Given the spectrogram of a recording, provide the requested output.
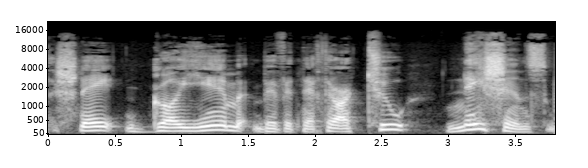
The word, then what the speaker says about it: goyim: So the word is pronounced as goyim, nations, but the word is spelled as geim, proud ones.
